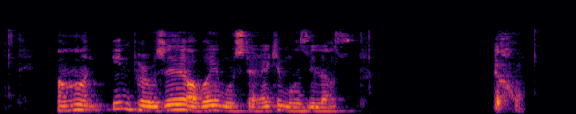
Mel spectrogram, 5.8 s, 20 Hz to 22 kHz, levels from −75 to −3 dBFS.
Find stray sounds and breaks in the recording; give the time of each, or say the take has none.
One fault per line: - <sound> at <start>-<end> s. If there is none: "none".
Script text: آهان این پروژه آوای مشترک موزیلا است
- cough at 4.9-5.3 s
